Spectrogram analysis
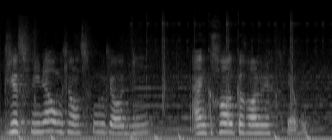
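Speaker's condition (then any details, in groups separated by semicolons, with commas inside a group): Cerebral palsy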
